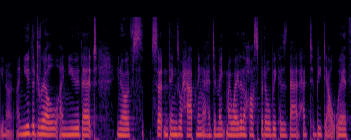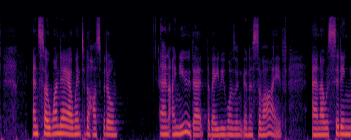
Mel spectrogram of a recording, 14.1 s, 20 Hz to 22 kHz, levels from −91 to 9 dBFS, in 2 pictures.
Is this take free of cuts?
yes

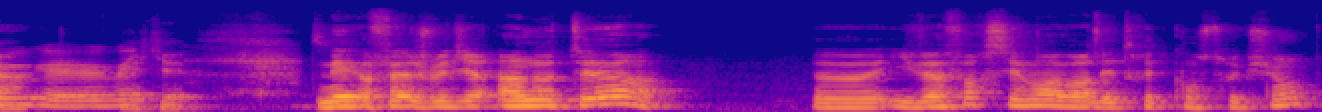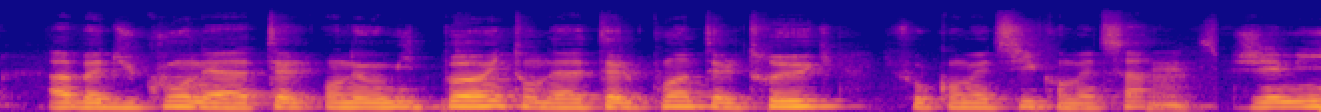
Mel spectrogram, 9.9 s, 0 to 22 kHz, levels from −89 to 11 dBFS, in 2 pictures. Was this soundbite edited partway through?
yes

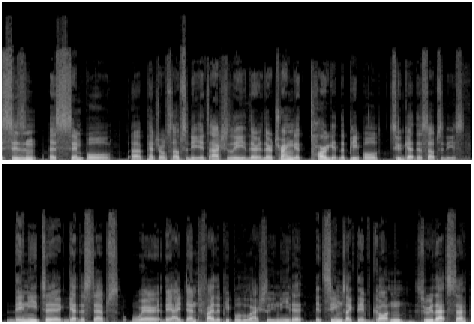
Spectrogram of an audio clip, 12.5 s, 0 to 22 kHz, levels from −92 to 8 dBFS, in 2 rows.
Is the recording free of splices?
yes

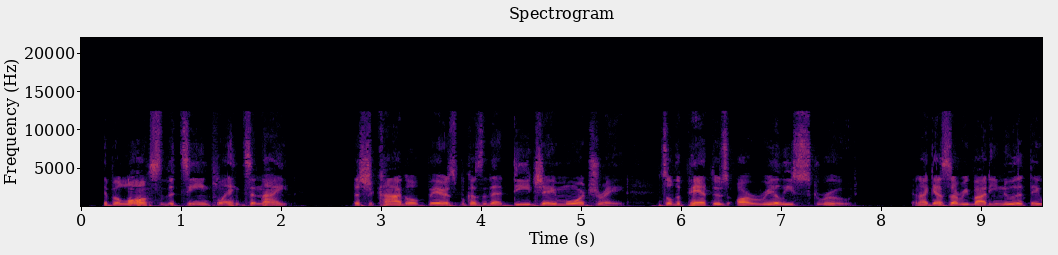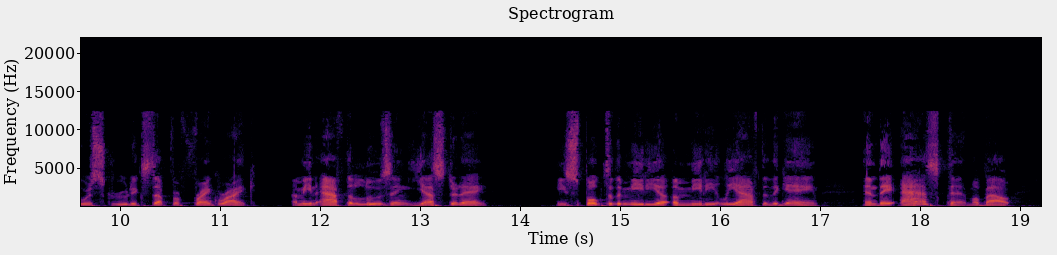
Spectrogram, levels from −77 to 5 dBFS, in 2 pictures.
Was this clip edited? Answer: no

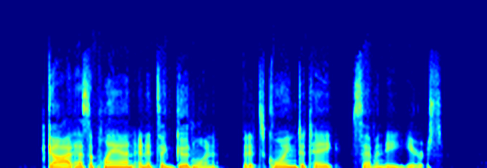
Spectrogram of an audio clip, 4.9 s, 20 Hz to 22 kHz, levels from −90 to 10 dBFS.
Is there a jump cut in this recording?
no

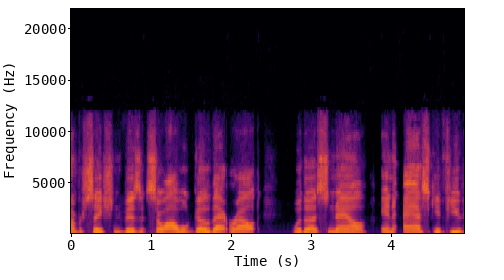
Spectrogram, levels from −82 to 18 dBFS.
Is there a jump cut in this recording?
yes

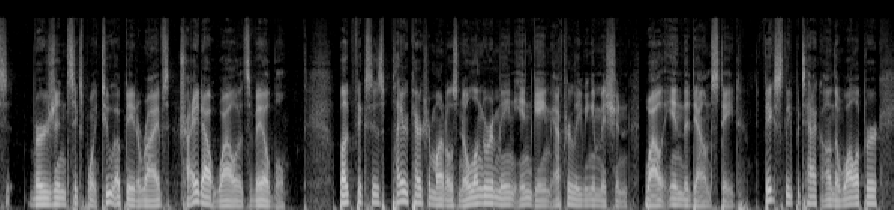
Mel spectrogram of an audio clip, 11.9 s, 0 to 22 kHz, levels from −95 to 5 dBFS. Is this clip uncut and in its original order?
no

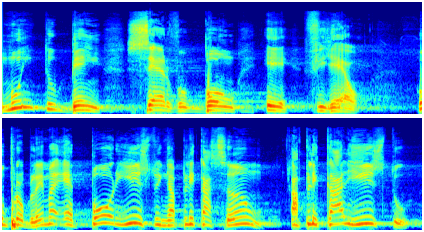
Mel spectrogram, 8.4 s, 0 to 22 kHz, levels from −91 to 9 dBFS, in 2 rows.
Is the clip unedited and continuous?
no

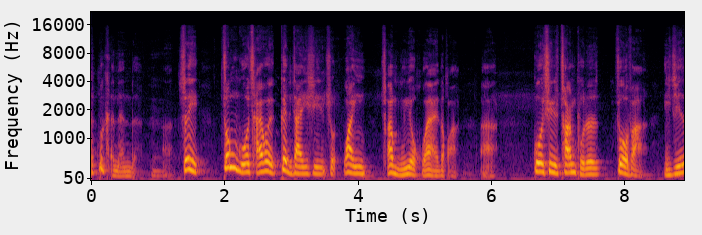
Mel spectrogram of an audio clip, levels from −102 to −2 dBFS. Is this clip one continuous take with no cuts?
yes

